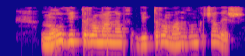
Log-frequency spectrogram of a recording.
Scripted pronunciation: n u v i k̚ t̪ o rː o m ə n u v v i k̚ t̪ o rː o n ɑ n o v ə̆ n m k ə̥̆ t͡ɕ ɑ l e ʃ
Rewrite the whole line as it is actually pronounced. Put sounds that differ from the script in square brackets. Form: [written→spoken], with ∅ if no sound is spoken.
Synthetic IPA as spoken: n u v i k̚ t̪ o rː o m [ə→ɑ] n [u→o] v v i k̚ t̪ o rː o [n→m] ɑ n o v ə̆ [n→∅] m k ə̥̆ t͡ɕ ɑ l e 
